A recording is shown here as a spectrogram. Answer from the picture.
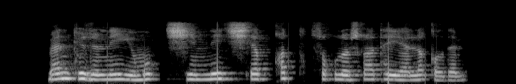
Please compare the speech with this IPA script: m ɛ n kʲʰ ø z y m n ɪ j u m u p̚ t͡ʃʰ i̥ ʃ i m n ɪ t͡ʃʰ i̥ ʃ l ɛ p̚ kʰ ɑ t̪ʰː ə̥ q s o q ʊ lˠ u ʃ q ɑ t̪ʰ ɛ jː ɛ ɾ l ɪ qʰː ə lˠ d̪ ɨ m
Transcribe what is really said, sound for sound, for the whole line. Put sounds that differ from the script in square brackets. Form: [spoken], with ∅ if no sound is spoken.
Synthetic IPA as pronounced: m ɛ n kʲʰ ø z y m n ɪ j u m u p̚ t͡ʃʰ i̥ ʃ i m n ɪ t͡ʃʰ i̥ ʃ l ɛ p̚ [qʰ] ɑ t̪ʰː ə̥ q s o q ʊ lˠ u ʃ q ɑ t̪ʰ ɛ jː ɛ ɾ l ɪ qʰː ə lˠ d̪ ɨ m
